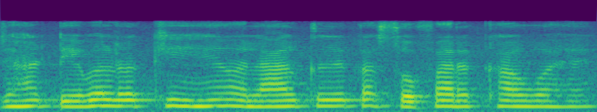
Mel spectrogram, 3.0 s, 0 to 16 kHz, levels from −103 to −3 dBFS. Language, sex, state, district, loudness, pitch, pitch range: Hindi, female, Bihar, Gaya, -15 LUFS, 195 Hz, 185-200 Hz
